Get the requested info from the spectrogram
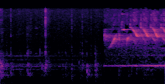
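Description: Near silence, with a faint knock at the start. About one and a half seconds in, quick bird chirps fade in over a steady held tone, growing louder toward the end.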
